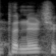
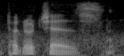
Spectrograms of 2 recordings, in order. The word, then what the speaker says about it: panucho: Technically, a panucho can be a couple of different things. You know, panucho. It's very important in your pronunciation. Panucho is the food. The panuches. Lady parts.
